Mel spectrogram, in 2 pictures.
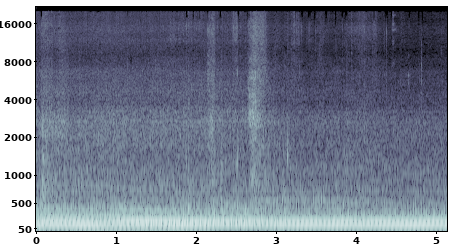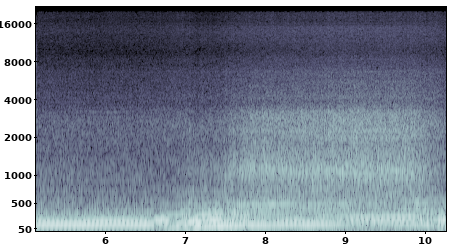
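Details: Infiniti G35 engine at idle with a quick, light tick, then revs rise and fall; owner has no idea of the ticking/knocking cause.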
